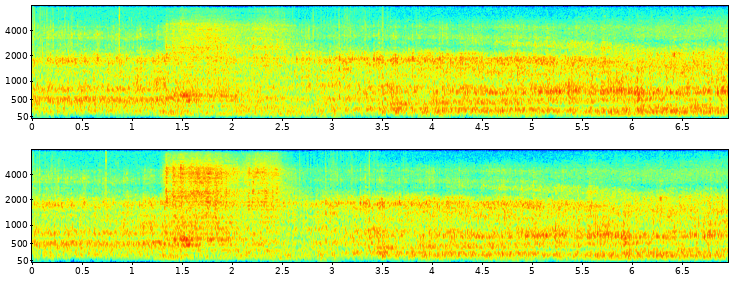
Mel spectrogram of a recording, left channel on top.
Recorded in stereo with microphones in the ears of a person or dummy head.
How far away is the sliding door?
About 1.3 m.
